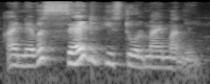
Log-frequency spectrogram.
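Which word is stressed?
said. The stress falls on the word said. It was not said, but he did steal it. "मैंने बोला नहीं, पर उसी ने चुराया है"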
